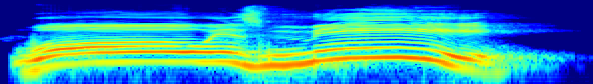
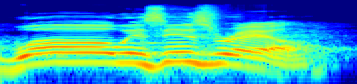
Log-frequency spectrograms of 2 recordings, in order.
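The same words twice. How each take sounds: First: Very slow, high, loud "Woe is me"; a prophet's anguished cry, Woe is me. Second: Loud, slow Woe is Israel; mock cry of Woe is Israel; wrong quote said on purpose. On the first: Retold or imitated. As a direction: wail "Woe is me" stretched out, much higher and louder. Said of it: "and he cries out". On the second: Shown as a demonstration. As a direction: call out "Woe is Israel" with a drawn-out "Woe". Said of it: "No, I'm seeing shaking heads".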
